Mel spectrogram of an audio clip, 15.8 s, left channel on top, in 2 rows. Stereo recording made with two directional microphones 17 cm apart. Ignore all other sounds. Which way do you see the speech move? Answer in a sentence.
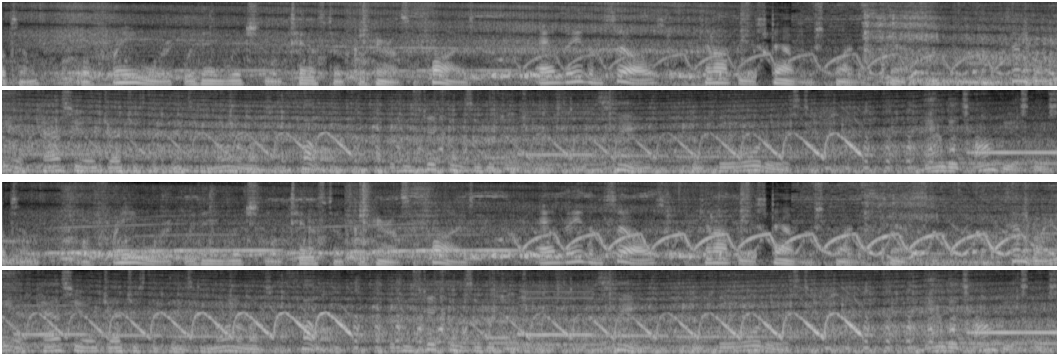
You can hear the speech travel towards the right.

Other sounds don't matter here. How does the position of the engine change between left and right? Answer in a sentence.
You can hear the engine go from the left side to the right.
